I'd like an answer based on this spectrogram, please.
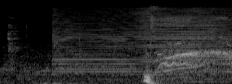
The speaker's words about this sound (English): Somebody getting a shave? I'm gonna trim my beard while you're like, finding this thing.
